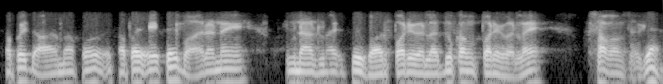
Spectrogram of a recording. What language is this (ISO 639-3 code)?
nep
